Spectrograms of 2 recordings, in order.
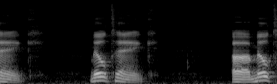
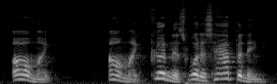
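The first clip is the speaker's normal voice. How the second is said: higher, startled oh my goodness; surprised; 7 semitones higher, faster than usual. Real, not acted. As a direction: react to the screen going wild. Sudden screen event.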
